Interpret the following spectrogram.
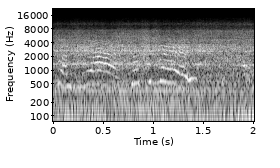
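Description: Kawasaki Ninja 300's parallel-twin engine running as the motorcycle is ridden, under heavy wind noise on the microphone, with a voice talking over it.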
